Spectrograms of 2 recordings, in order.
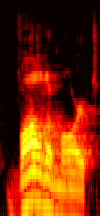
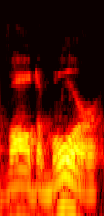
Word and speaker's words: Voldemort: potter would have defeated voldemort or voldemort is actually the way it's supposed to be pronounced um if it wasn't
